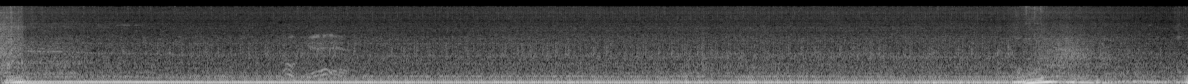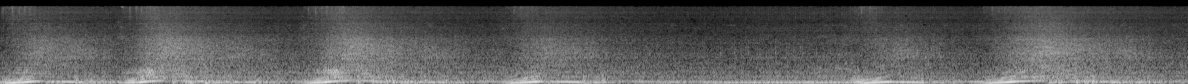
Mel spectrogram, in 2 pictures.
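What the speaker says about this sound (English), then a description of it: "So, we're gonna start her." A 2000 Jeep Cherokee XJ engine, fresh from a spark plug change, runs at a steady idle, then gets several sharp throttle blips that rise and fall, each rev repeating every couple of seconds, close and loud with no talk.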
